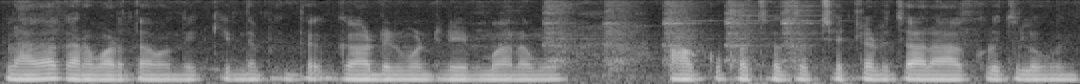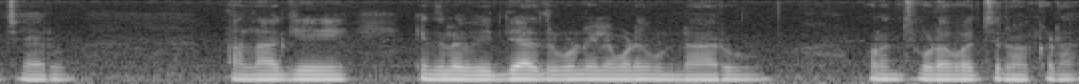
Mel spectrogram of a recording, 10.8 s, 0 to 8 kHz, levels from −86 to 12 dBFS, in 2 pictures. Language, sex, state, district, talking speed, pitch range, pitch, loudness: Telugu, male, Telangana, Karimnagar, 115 wpm, 115-120 Hz, 120 Hz, -16 LUFS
